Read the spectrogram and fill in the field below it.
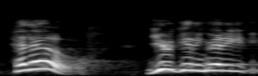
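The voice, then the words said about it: Put-on English accent, GPS voice. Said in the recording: “you get it in a really cool English accent. ... I'm not gonna try to be Siri”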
